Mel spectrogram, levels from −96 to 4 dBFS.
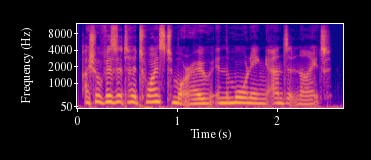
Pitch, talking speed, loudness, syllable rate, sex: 205 Hz, 295 wpm, -19 LUFS, 6.9 syllables/s, female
